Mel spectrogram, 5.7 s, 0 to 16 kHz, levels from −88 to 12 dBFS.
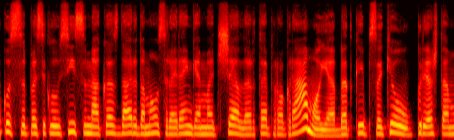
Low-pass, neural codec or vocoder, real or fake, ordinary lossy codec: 14.4 kHz; autoencoder, 48 kHz, 32 numbers a frame, DAC-VAE, trained on Japanese speech; fake; Opus, 64 kbps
